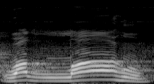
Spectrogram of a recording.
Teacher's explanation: Wallahu tebal di sini. Allah itu huruf tebal.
